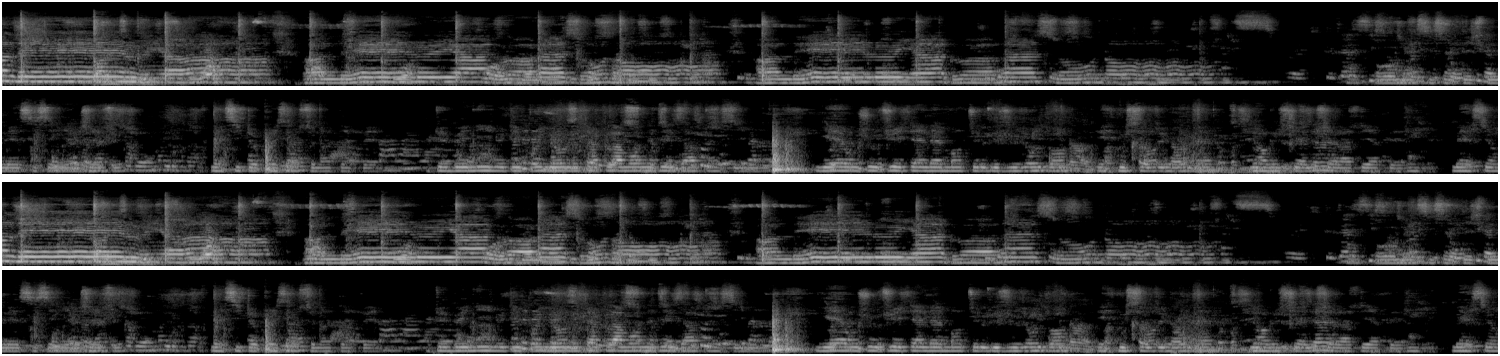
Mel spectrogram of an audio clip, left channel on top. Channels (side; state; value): both; normal; correlation 0.79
